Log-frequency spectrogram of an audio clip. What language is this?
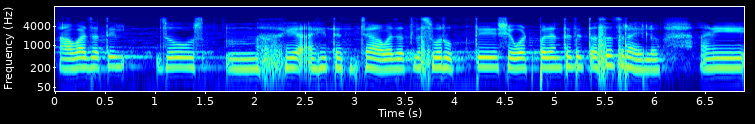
Marathi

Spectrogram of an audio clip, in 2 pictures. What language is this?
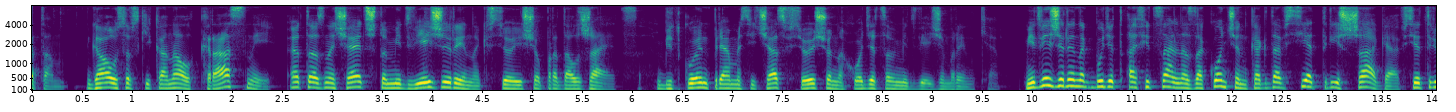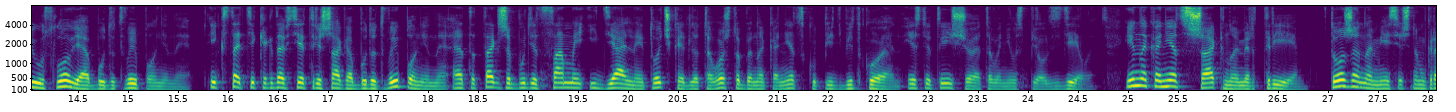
Russian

